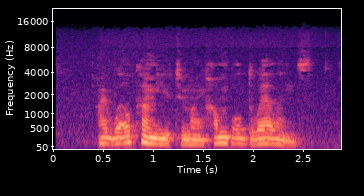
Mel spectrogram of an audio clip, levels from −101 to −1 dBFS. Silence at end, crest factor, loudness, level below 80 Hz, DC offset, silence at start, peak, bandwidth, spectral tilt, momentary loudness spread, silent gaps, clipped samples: 0.35 s; 16 dB; -23 LUFS; -52 dBFS; under 0.1%; 0.45 s; -8 dBFS; 12.5 kHz; -8 dB/octave; 10 LU; none; under 0.1%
